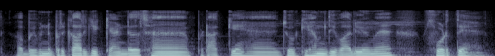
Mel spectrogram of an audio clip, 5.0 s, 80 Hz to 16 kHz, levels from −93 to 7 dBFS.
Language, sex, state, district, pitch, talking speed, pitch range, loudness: Hindi, male, Uttar Pradesh, Jyotiba Phule Nagar, 125 Hz, 180 wpm, 120-130 Hz, -26 LUFS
